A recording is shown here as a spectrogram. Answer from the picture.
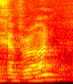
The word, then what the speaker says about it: Hebron: I don't know, how do you say Hebron? Is it okay just to say Hebron? Okay.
